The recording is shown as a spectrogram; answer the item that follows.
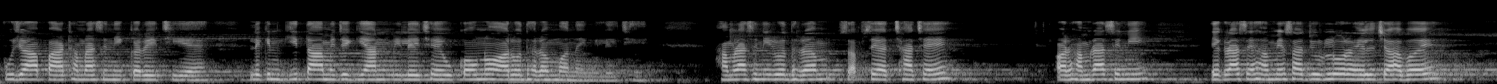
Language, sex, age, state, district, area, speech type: Maithili, female, 30-45, Bihar, Purnia, urban, spontaneous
